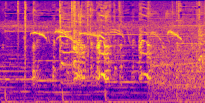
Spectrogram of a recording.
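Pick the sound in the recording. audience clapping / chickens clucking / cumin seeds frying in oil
chickens clucking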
